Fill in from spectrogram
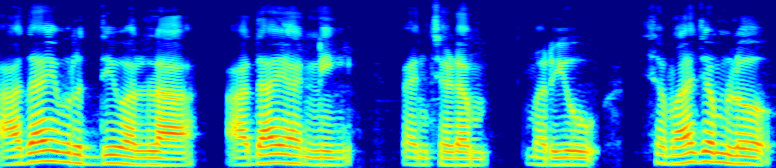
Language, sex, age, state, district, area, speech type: Telugu, male, 45-60, Andhra Pradesh, Krishna, urban, spontaneous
